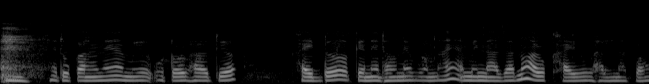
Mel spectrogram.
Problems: none marked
